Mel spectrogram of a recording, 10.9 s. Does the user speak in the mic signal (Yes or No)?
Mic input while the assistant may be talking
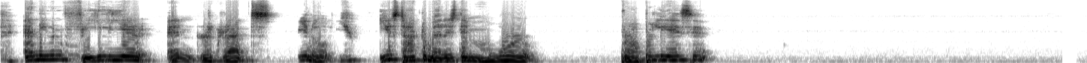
No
